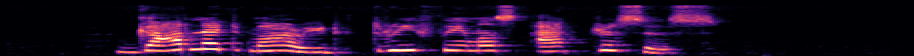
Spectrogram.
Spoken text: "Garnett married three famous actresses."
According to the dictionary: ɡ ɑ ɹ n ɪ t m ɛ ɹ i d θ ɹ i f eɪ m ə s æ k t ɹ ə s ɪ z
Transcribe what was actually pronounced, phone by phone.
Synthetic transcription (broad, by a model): ɡ ɑ ɹ n ɪ t m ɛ ɹ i d t ɹ i f eɪ m ə s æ k t ɹ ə s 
